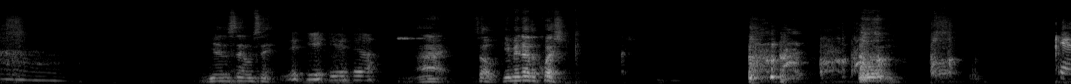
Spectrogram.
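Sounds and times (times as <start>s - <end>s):
speech: 2.1s - 5.9s
harsh coughs in a coughing fit: 7.5s - 9.8s.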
